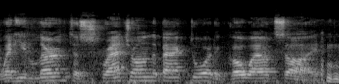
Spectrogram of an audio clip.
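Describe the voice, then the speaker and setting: A man's high voice over noticeable background noise. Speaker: retired middle school teacher, keynote speaker at a high school graduation. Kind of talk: graduation commencement speech. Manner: humorous, storytelling.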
